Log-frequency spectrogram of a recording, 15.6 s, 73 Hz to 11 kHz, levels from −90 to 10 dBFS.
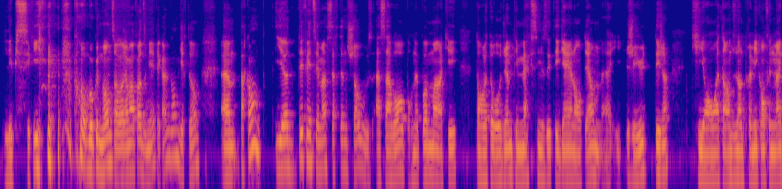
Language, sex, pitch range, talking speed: French, male, 100-130 Hz, 220 wpm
